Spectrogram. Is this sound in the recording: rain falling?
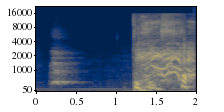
no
